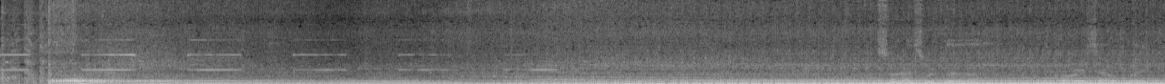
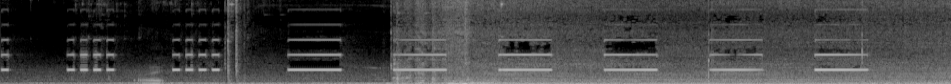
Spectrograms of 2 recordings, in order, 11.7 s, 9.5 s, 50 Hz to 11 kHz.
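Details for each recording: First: 1994 Acura Vigor GS idling before exhaust pipe replacement; starts and settles into a loud, raspy idle with rough low puffing beat; exhaust leak from a hole in the pipe. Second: 1994 Acura Vigor GS after replacing exhaust pipe and muffler, recorded from underneath: after chimes, engine starts and settles to a low quiet idle with no puffing or rasping; exhaust sounds sealed, no holes.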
